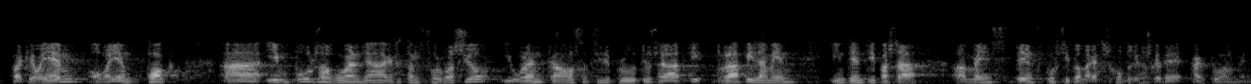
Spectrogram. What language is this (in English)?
Catalan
